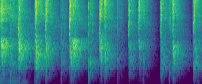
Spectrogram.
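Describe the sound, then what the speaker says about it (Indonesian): An audience claps steadily in a warm room, a brisk run of distinct hand claps that carries on without pause, fairly close and clear, with no voices over it. "Tepuk tangan dulu ya."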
